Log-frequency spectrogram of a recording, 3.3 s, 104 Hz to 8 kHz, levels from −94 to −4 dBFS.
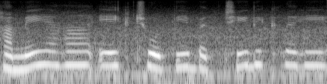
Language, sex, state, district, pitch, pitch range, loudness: Hindi, female, Maharashtra, Gondia, 265 Hz, 240-275 Hz, -16 LUFS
